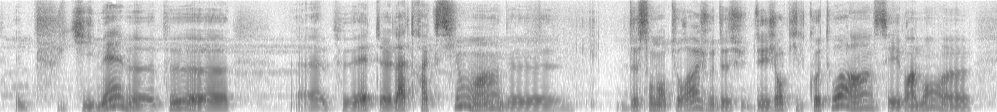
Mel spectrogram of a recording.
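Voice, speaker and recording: Speaking at a very slow pace, a man with a medium-pitched, dark and mellow voice makes very wide pitch swings. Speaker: tarot card reader. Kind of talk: astrology tarot reading. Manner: halting, many fillers.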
